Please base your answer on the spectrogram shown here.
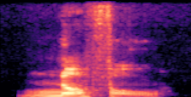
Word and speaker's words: novel: And the second word is novel, novel, novel. So the first word, noble, the O is pronounced O.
